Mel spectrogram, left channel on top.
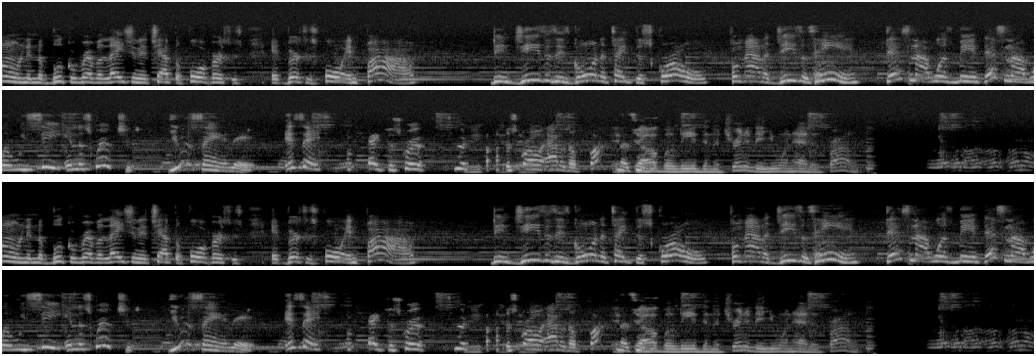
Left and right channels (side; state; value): left; noise; hiss, 18 dB below the sound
